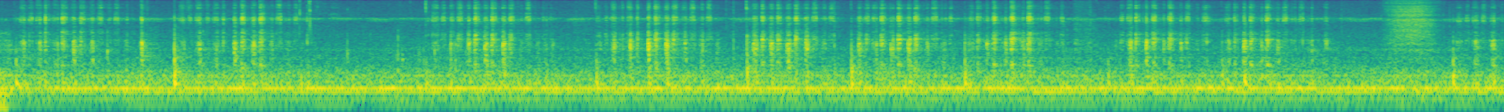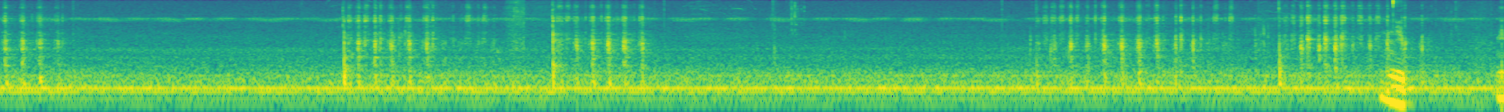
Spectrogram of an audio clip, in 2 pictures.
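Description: Lottery scratch-off ticket being scratched off: short bursts of quick scratching strokes with brief pauses between them, and a couple of longer pauses in the middle.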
